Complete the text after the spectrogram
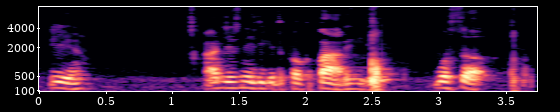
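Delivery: low, soft, offhand; indifferent mock reply. Man brushing off his crying girlfriend, indifferent. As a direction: play him unbothered, low and under the voice.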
